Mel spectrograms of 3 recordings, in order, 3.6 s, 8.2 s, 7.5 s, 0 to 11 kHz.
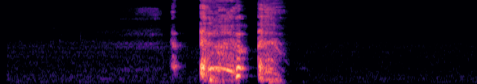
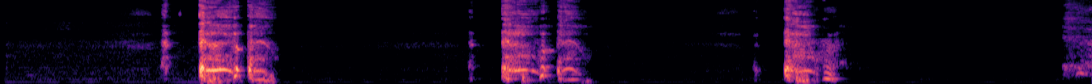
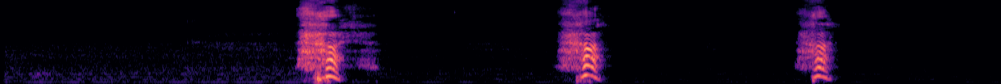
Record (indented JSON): {
  "cough_length": "3.6 s",
  "cough_amplitude": 32768,
  "cough_signal_mean_std_ratio": 0.29,
  "three_cough_length": "8.2 s",
  "three_cough_amplitude": 32768,
  "three_cough_signal_mean_std_ratio": 0.29,
  "exhalation_length": "7.5 s",
  "exhalation_amplitude": 28458,
  "exhalation_signal_mean_std_ratio": 0.24,
  "survey_phase": "beta (2021-08-13 to 2022-03-07)",
  "age": "18-44",
  "gender": "Female",
  "wearing_mask": "No",
  "symptom_runny_or_blocked_nose": true,
  "symptom_fever_high_temperature": true,
  "symptom_change_to_sense_of_smell_or_taste": true,
  "symptom_onset": "2 days",
  "smoker_status": "Ex-smoker",
  "respiratory_condition_asthma": false,
  "respiratory_condition_other": false,
  "recruitment_source": "Test and Trace",
  "submission_delay": "2 days",
  "covid_test_result": "Positive",
  "covid_test_method": "ePCR"
}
